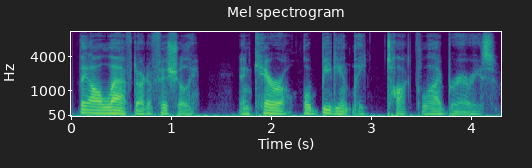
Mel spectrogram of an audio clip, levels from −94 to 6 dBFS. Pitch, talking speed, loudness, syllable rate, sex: 100 Hz, 125 wpm, -20 LUFS, 6.0 syllables/s, male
